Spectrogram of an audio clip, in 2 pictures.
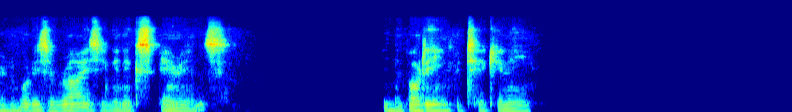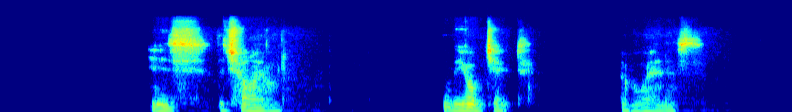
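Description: A middle-aged man speaks slowly and calmly into a microphone, with long pauses, heard over an online call.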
